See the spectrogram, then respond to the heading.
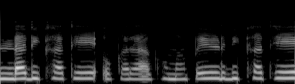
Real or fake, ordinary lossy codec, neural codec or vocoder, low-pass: real; none; none; none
